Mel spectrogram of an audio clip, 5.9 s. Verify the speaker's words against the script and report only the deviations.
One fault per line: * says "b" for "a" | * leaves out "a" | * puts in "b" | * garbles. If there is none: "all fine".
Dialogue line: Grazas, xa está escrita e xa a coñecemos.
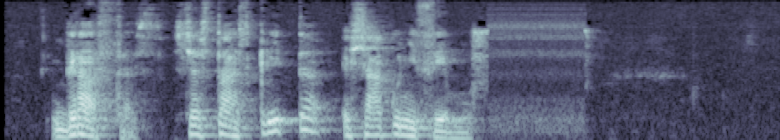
all fine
